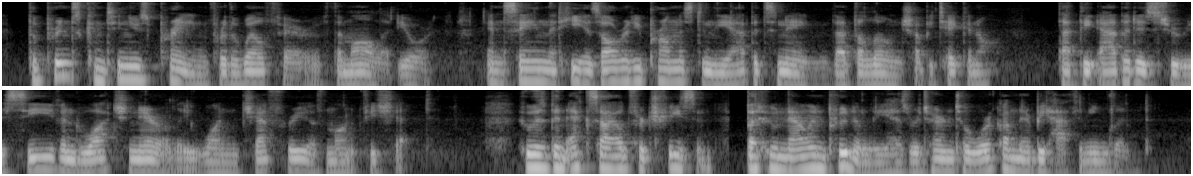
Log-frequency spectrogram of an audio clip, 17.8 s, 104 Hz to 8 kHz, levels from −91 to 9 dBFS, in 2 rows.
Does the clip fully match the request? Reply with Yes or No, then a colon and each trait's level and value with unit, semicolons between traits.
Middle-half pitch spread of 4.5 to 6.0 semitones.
No: average, 3.6 semitones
